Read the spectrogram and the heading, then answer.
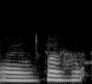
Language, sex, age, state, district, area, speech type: Manipuri, female, 60+, Manipur, Kangpokpi, urban, conversation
